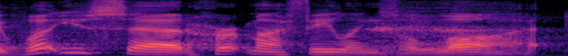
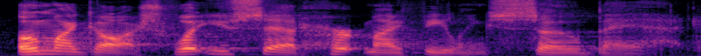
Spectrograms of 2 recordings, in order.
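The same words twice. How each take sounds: First: Slow, gentle "What you said hurt my feelings a lot"; softly owning it. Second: Louder "Oh my gosh" with "so bad" laying the blame; blaming complaint. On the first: Shown as a demonstration. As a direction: say it softly and take ownership. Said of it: "softly with him". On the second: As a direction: accuse the husband of hurting her. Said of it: "do you hear the blame".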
